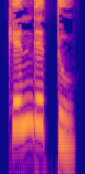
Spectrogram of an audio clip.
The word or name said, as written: ಗಂಧಿತ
